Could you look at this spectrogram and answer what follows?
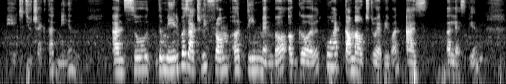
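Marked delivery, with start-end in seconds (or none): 0.1-1.4 very quiet, quick, hushed conspiratorial murmur. Retelling what a friend's team lead asked him one morning, mock-conspiratorial. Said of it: "in a very conspiratorial tone".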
